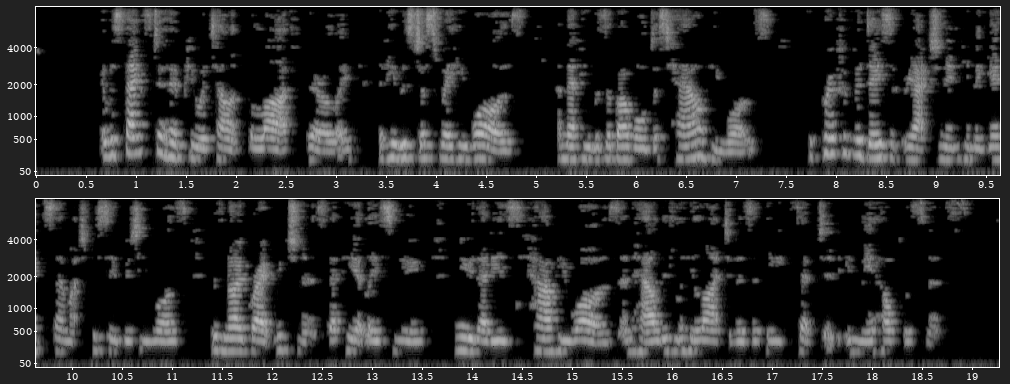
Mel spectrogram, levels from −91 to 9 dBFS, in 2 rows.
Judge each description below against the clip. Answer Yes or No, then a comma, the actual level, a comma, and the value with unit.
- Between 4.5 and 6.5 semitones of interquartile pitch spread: No, average, 3.1 semitones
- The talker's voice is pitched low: No, medium, 185 Hz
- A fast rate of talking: Yes, fast, 210 wpm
